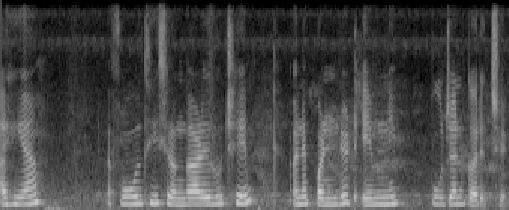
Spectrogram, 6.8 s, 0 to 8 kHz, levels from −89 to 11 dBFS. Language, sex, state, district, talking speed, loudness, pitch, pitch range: Gujarati, female, Gujarat, Valsad, 90 wpm, -18 LUFS, 265 Hz, 250-290 Hz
